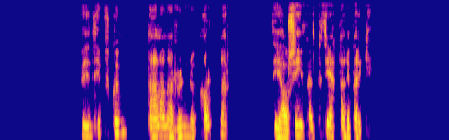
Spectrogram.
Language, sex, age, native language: Icelandic, male, 60-69, Icelandic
